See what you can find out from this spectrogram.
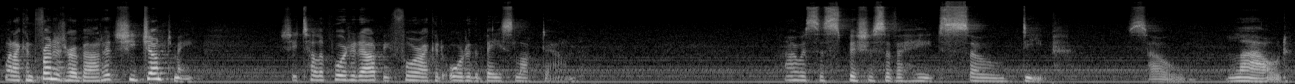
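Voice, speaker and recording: A woman's voice: on the low side, a little slow, long pauses, slight background noise, close to an everyday voice, rough recording. A woman in her thirties playing a stern, businesslike resistance officer, giving a serious briefing in a video game cutscene. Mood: grim, regretful. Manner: serious, clipped briefing delivery.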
